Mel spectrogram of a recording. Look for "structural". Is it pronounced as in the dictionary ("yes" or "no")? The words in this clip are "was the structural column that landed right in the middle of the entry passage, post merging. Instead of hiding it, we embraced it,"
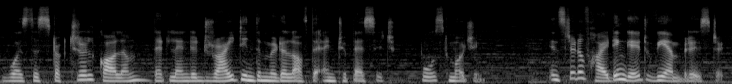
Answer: yes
